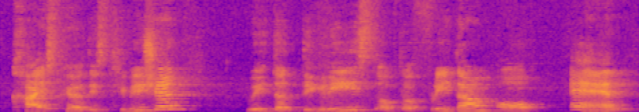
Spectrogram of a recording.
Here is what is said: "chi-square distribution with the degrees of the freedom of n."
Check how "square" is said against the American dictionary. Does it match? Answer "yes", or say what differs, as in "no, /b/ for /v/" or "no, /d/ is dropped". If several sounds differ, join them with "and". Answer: no, /l/ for /ɹ/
